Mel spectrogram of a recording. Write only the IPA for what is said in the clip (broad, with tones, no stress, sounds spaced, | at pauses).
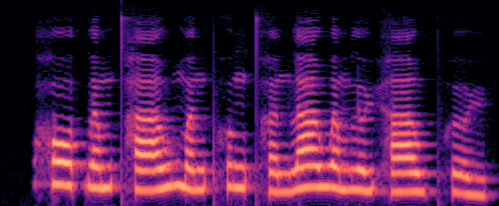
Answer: h ɔː˧ t̚ l ɐ˨˧ m t̪ʰ aː˨˥ w m ɐ˨˧ n pʰ ʊ˧ ŋ t̪ʰ ɐ˨ n l aː˥ w ɐ˨˧ m l ɵ˨˧ ɥ h aː˨ w pʰ ɵ˨˩ ɥ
